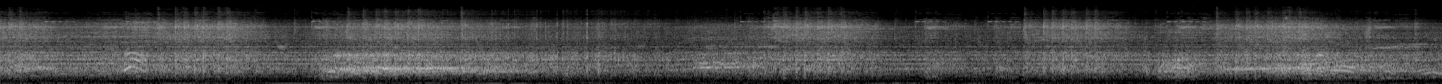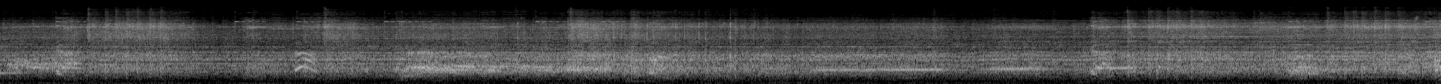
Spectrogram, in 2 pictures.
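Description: Game music and racing sound effects play from a small handheld speaker.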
